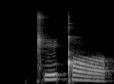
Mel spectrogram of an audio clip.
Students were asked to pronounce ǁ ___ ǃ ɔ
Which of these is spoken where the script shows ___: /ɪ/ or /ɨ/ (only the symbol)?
ɪ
